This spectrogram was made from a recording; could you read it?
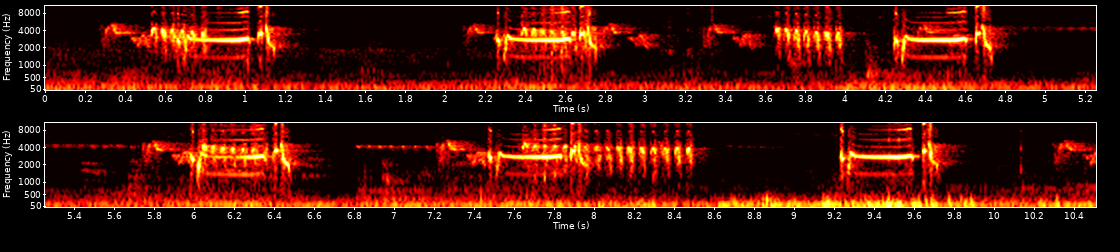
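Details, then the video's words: Prinia song played to prompt a caged prinia into singing. Six harsh, rattling, high bursts, each with a clear ringing whistle at its core, arrive at uneven intervals of roughly one and a half seconds against a faint low hum. "Burung Prenjak Gacor Narung Cepat Rangsang Bunyi Prenjak Anda"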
